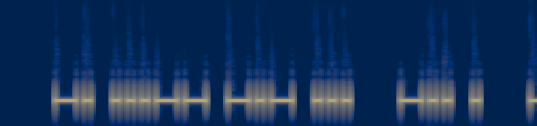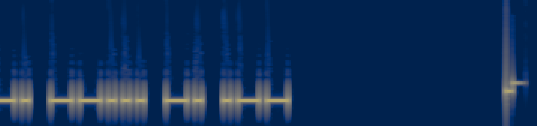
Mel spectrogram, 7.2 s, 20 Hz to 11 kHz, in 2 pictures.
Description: Morse code, heard as a keyed tone, about 25 wpm, 700 Hz. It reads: N3KS DE N7NW
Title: USA Callsign DE Callsign - 4 Characters - 25wpm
